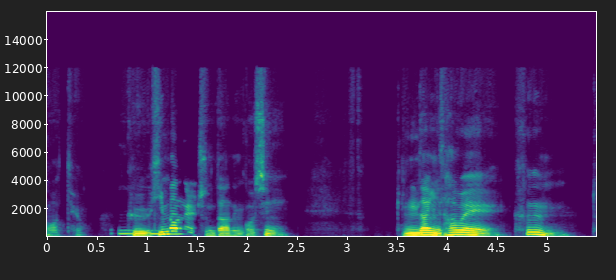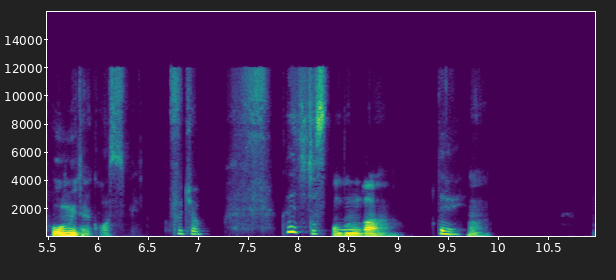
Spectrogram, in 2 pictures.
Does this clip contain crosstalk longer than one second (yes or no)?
no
